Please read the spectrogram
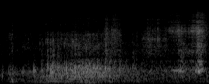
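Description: Sliding balcony door scraping along its track as it is pushed open, a rough rubbing noise lasting a little over a second.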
